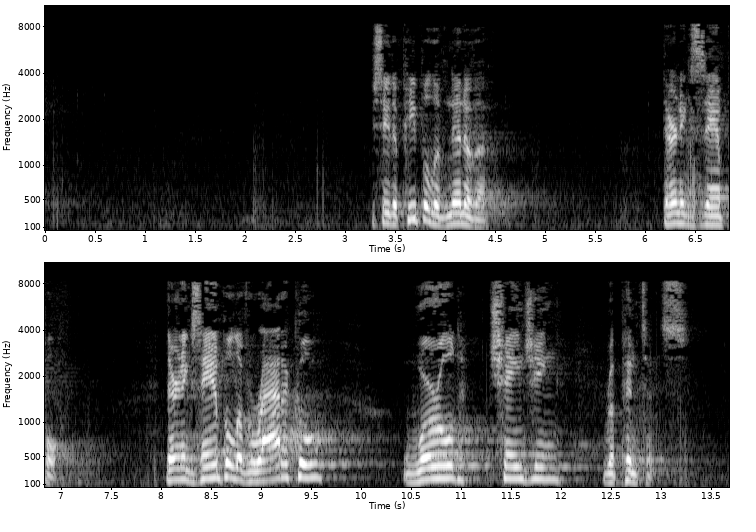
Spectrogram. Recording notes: Easter Service First Baptist Belton Texas Sunday morning sermon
